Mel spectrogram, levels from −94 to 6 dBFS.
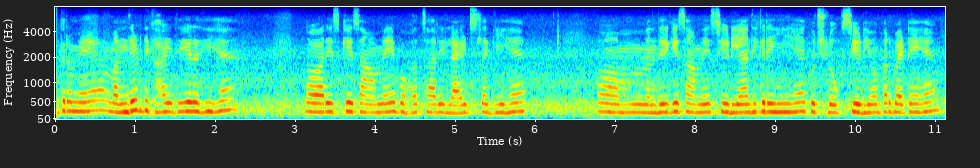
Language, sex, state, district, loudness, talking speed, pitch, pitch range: Hindi, female, Maharashtra, Solapur, -17 LUFS, 155 wpm, 225 Hz, 215-235 Hz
